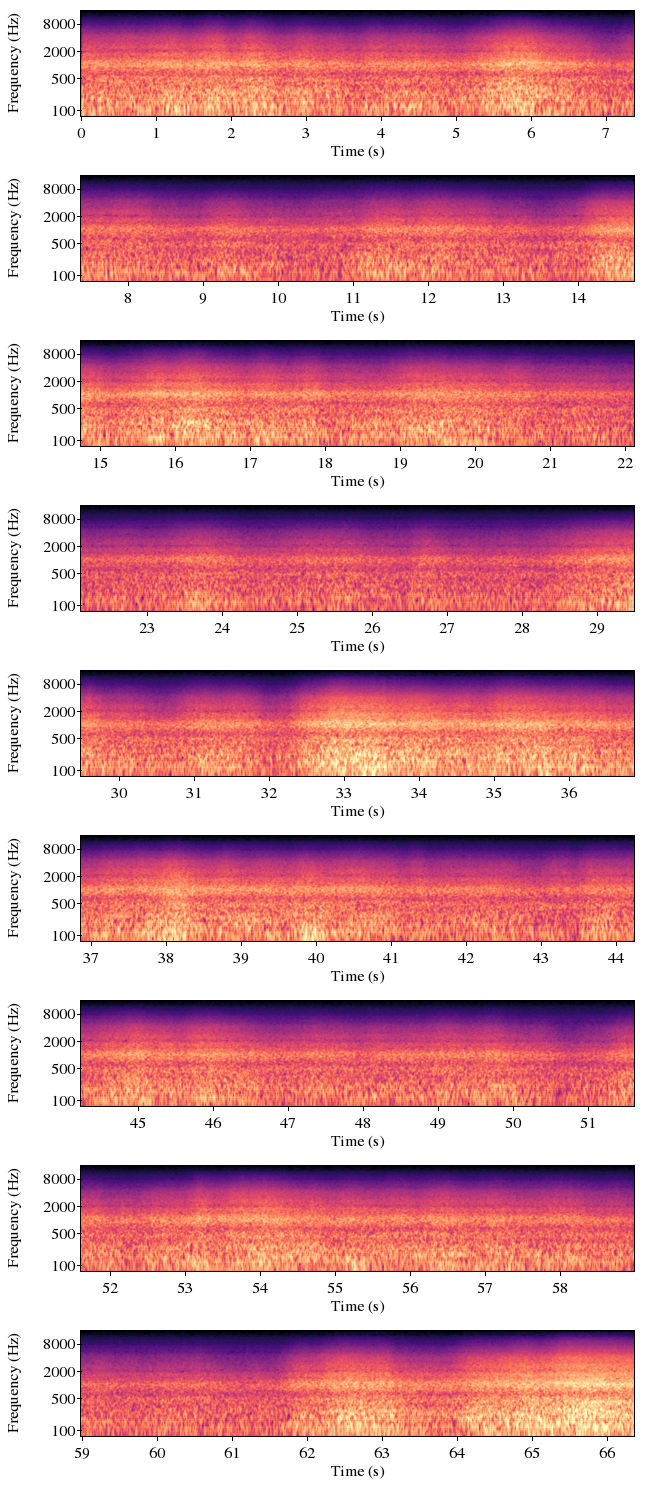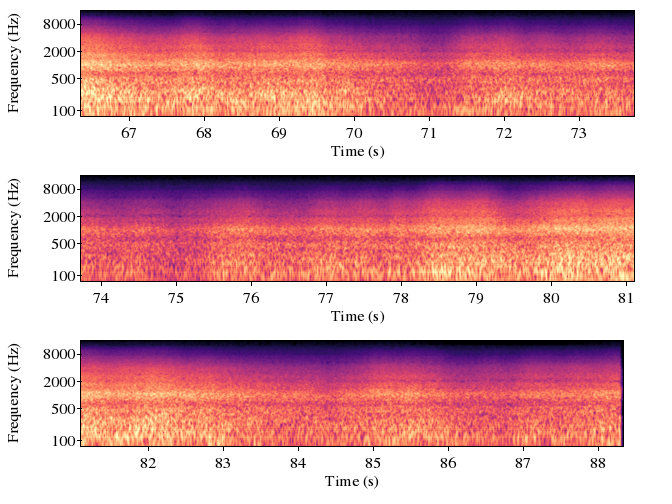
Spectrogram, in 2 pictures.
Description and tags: A stormy wind recorded in Scotland.
gusts, storm, wilderness, howling, strong, gale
